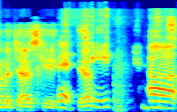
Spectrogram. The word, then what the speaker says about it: Metesky: Besides Medetsky, is that how you say it? Yeah, Metesky.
